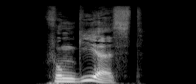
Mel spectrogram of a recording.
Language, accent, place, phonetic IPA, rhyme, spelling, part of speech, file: German, Germany, Berlin, [fʊŋˈɡiːɐ̯st], -iːɐ̯st, fungierst, verb, De-fungierst.ogg
- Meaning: second-person singular present of fungieren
